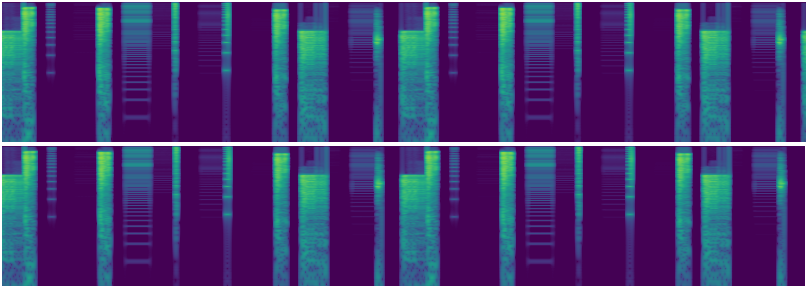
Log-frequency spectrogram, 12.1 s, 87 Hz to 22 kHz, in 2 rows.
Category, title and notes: Sound effects > Experimental
This 159bpm Glitch Loop is good for composing Industrial/Electronic/Ambient songs or using as soundtrack to a sci-fi/suspense/horror indie game or short film.
Packs, Weird, Drum, Soundtrack, Dark, Ambient, Alien, Samples, Industrial, Underground, Loopable, Loop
